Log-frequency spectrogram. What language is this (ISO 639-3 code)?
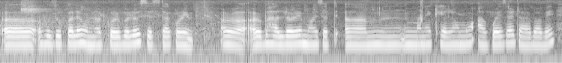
asm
